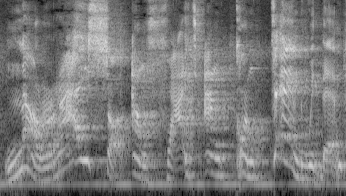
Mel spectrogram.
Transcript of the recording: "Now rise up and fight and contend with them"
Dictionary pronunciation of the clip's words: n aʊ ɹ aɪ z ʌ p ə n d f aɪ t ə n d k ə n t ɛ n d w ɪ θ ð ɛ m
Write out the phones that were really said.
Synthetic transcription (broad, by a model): n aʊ ɹ aɪ s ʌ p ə n f aɪ t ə n k ə n t ɛ n d w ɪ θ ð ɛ m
